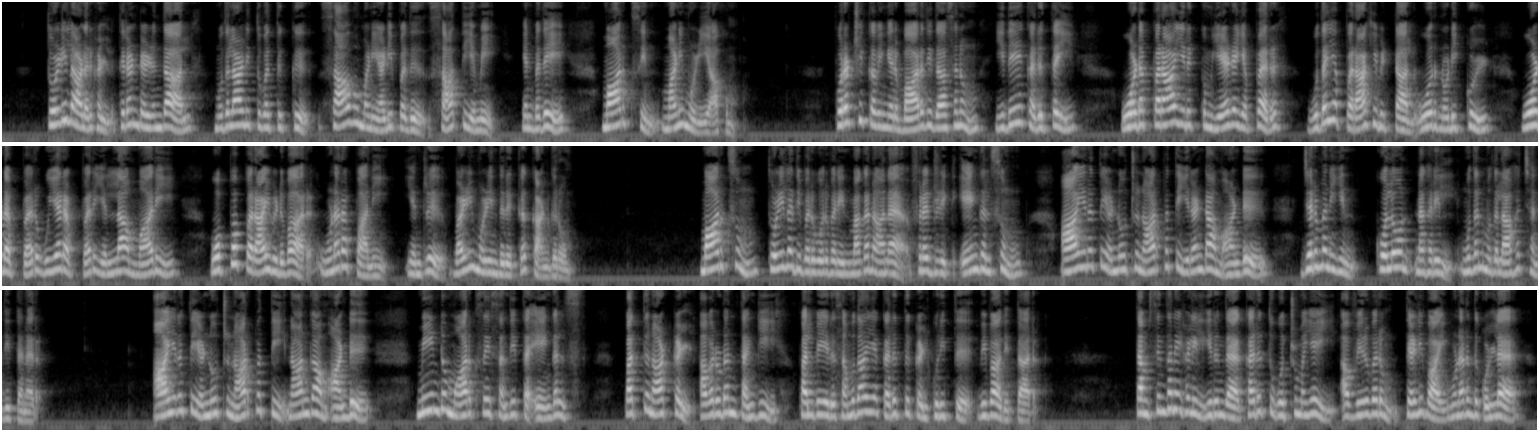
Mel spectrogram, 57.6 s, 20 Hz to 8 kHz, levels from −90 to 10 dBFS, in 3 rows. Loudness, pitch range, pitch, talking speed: -20 LUFS, 200-270 Hz, 235 Hz, 70 wpm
